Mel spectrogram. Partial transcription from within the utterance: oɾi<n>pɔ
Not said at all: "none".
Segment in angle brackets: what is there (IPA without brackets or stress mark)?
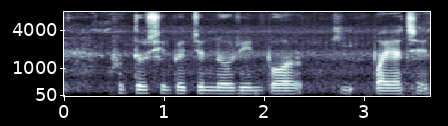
n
